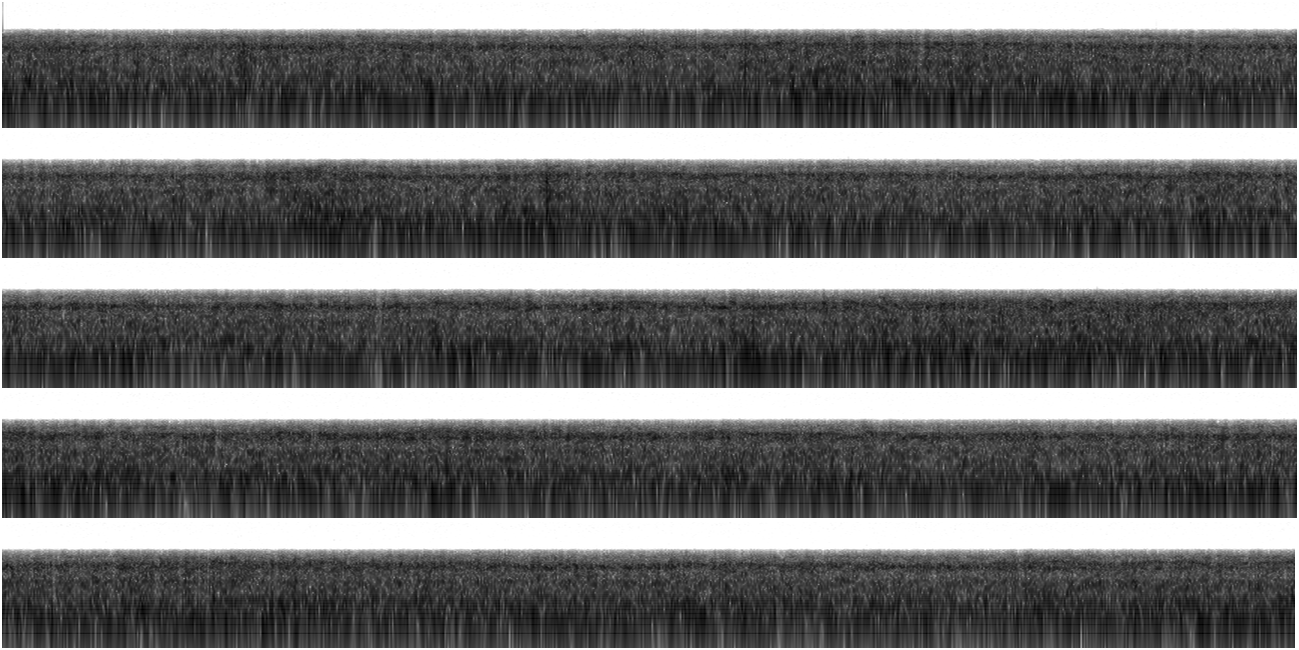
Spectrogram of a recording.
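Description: Steady engine drone and road noise heard from inside the cab of a truck cruising at highway speed on a wet road, with an even low hum that stays constant throughout.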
